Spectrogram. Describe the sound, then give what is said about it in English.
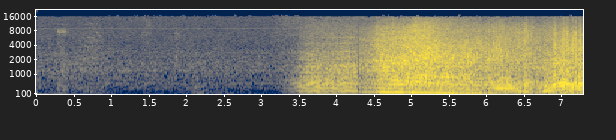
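A BMW M4 race car shifts down through the gears into Tiergarten during a VLN endurance race. The engine swells to a loud roar, its tone stepping down in pitch with each shift, then climbs again at the end. “the BMW M4 down the gears and into Tiergarten.”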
